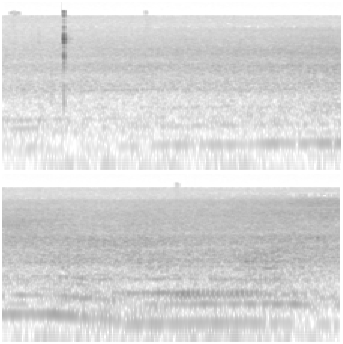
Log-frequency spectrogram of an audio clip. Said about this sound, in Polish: Ale na pewno słychać ruch uliczny. To też jest dobre do posłuchania.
